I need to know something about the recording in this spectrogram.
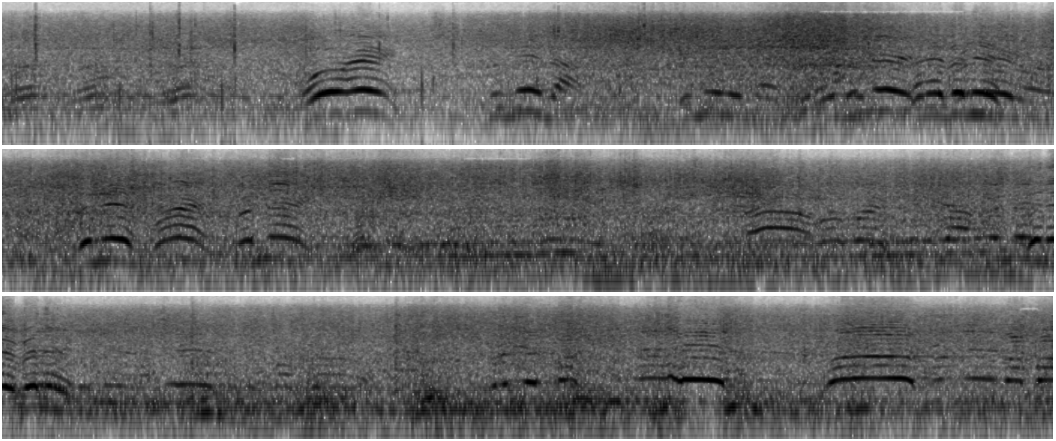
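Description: A crowd chatters and shouts loudly around.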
